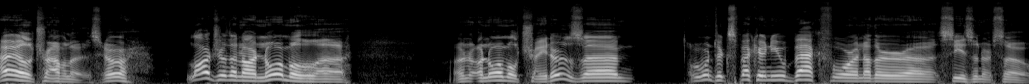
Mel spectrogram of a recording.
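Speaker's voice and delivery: very loud, booming giant voice. Narrating a giant bending down to greet travelers, very loud giant voice. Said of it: "says in a very loud voice".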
